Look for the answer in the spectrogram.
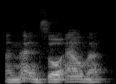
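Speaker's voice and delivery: usual speaking voice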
